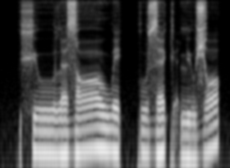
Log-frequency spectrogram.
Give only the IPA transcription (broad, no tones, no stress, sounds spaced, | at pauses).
xʲ uː l ɜ z ɑː w e kː u z ɛ k ɛ̰ lʲ u ʑ ɔ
